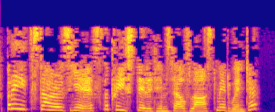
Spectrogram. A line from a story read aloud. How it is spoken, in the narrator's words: the woman exclaimed impatiently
